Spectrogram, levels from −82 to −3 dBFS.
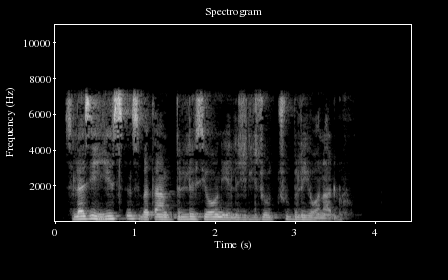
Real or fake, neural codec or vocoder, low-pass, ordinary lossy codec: real; none; 7.2 kHz; MP3, 96 kbps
